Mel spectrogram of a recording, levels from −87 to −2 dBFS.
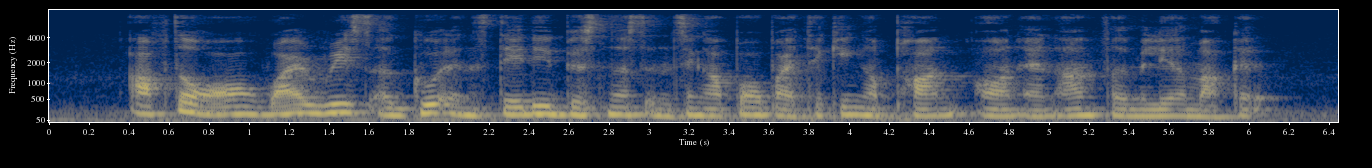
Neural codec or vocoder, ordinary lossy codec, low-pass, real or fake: none; MP3, 48 kbps; 7.2 kHz; real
